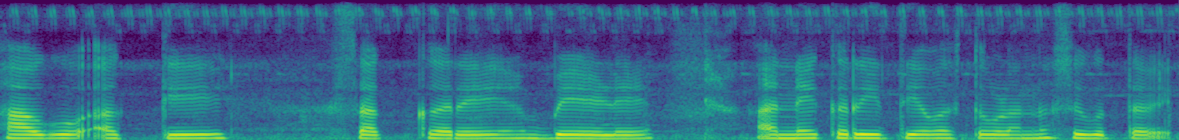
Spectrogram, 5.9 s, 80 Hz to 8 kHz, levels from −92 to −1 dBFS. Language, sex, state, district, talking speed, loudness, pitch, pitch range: Kannada, female, Karnataka, Bidar, 80 wpm, -15 LUFS, 205 Hz, 200-210 Hz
